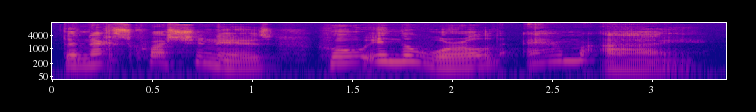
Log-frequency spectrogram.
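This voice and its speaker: A man's voice: high voice, very animated, a little slow, darkish tone, pitched above the performer's own voice, heavily acted. A man voicing a bewildered, dramatic young girl from a children's storybook, musing aloud and exclaiming to herself. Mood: puzzled.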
